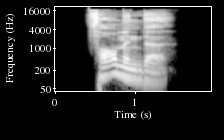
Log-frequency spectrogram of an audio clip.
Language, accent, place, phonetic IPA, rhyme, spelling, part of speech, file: German, Germany, Berlin, [ˈfɔʁməndə], -ɔʁməndə, formende, adjective, De-formende.ogg
- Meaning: inflection of formend: 1. strong/mixed nominative/accusative feminine singular 2. strong nominative/accusative plural 3. weak nominative all-gender singular 4. weak accusative feminine/neuter singular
